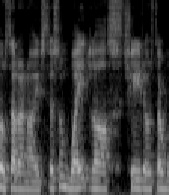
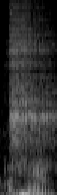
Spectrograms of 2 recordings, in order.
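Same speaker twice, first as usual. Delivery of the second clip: long exhaled sigh; stumped sigh; 4 dB quieter than usual. Real, not acted. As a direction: sigh before a hard question. Stumped by a viewer's question.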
